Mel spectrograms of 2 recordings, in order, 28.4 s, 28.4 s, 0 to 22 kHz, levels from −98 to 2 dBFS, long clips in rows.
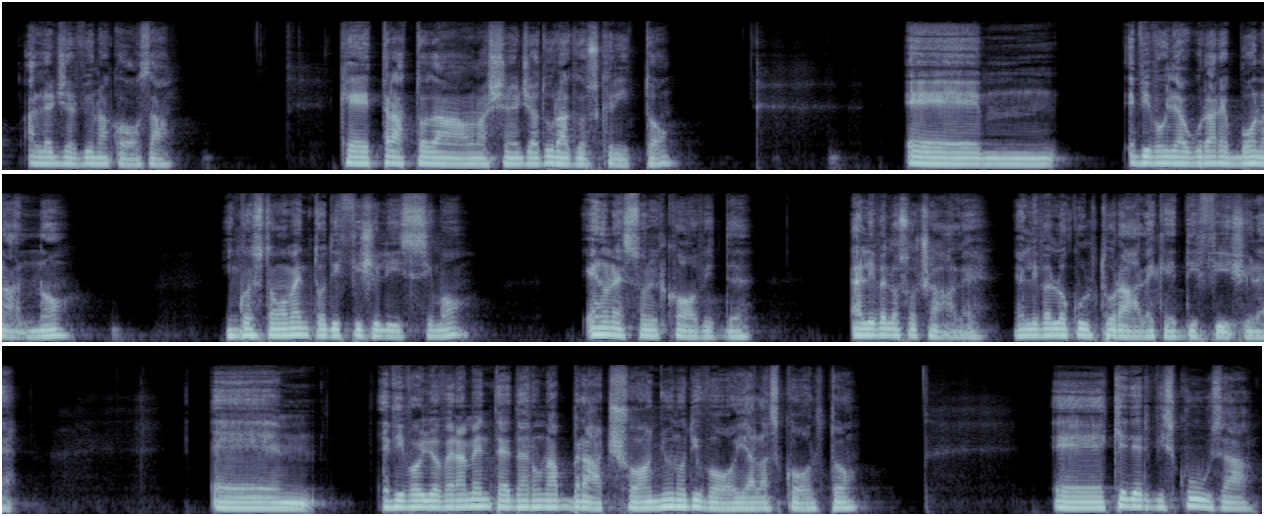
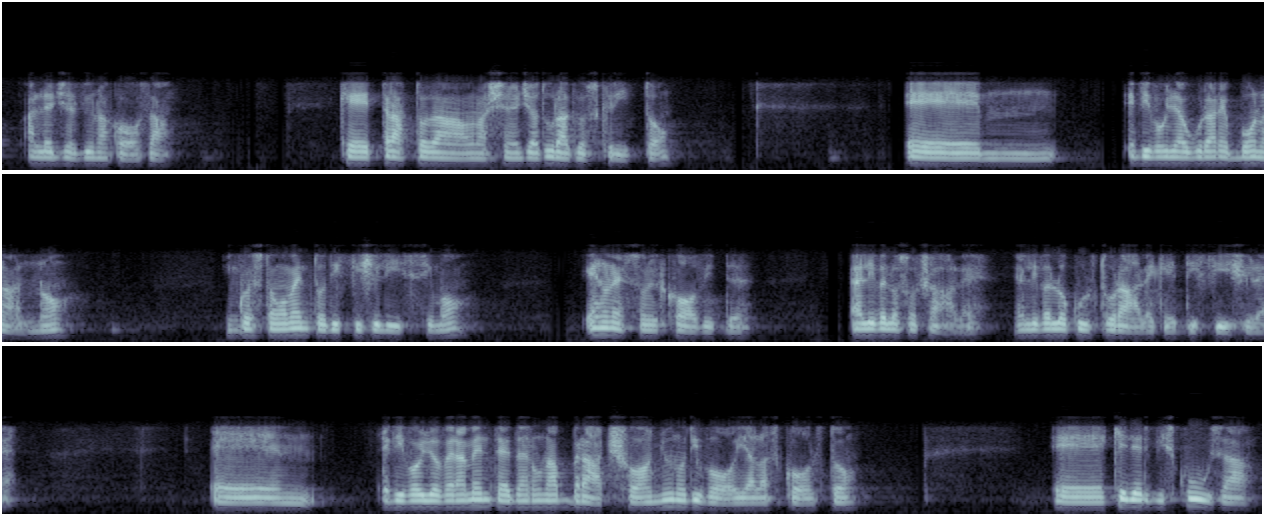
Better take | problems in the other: first | phone-call audio; nothing above 3.5 kHz

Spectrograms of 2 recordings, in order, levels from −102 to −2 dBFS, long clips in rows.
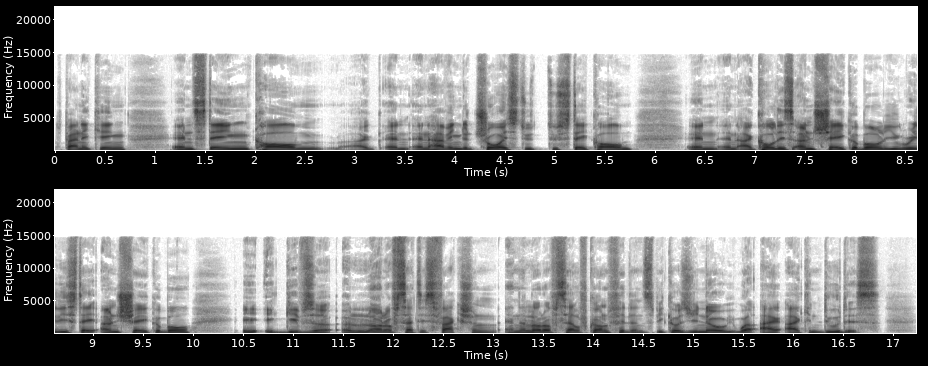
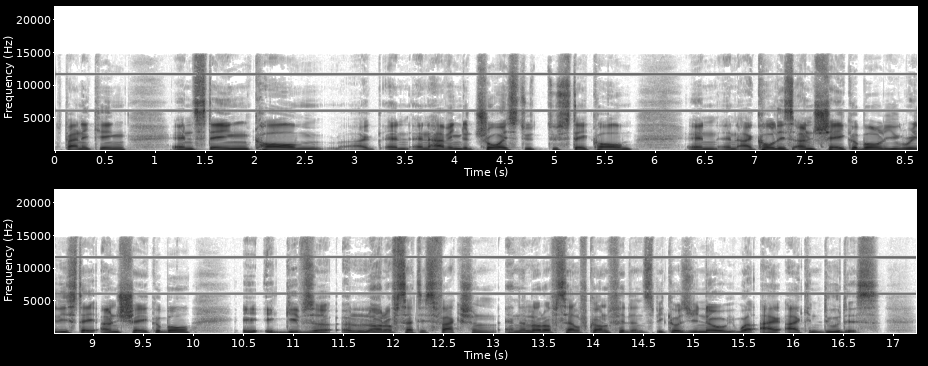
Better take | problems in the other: first | high-pitched whine; noticeable; throughout; 11.5 kHz, 20 dB below the speech

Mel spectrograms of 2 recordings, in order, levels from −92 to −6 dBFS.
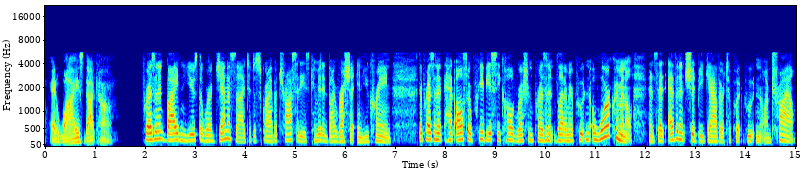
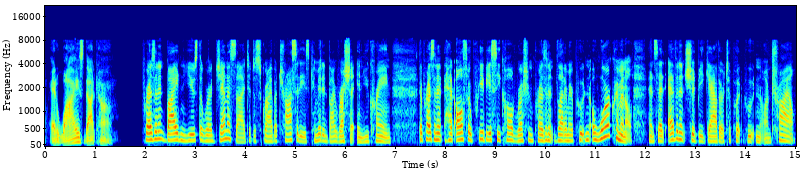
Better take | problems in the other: second | garbled, watery; badly; nothing above 5.5 kHz; slightly in the second

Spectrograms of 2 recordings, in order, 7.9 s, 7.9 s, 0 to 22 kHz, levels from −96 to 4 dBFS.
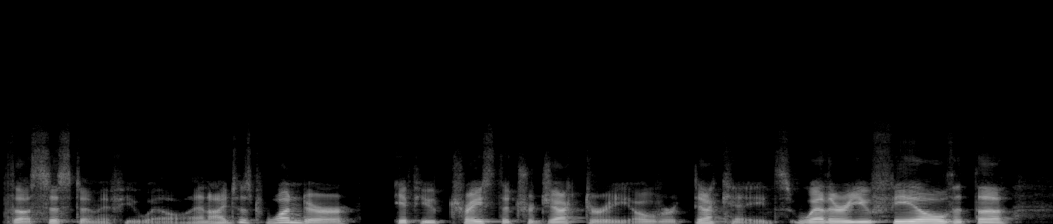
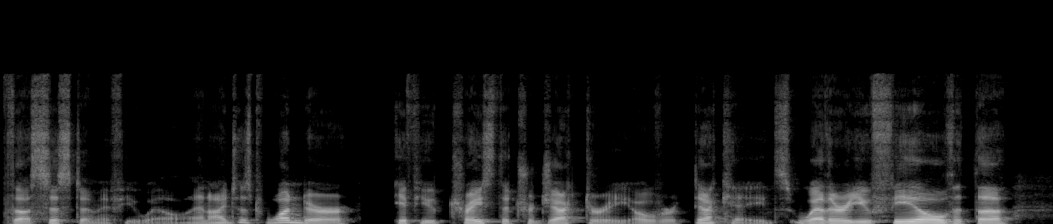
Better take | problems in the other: second | muffled; very slightly; fading above 4.5 kHz

